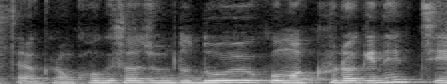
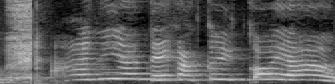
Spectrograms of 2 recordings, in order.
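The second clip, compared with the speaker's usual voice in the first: put-on high-pitched, very high toddler voice, protesting. Retelling how a child answered when told to sit, imitating a child protesting. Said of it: "막 이러고".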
